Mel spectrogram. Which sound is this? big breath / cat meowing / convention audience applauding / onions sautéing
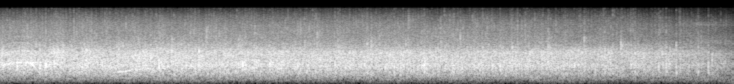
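convention audience applauding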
